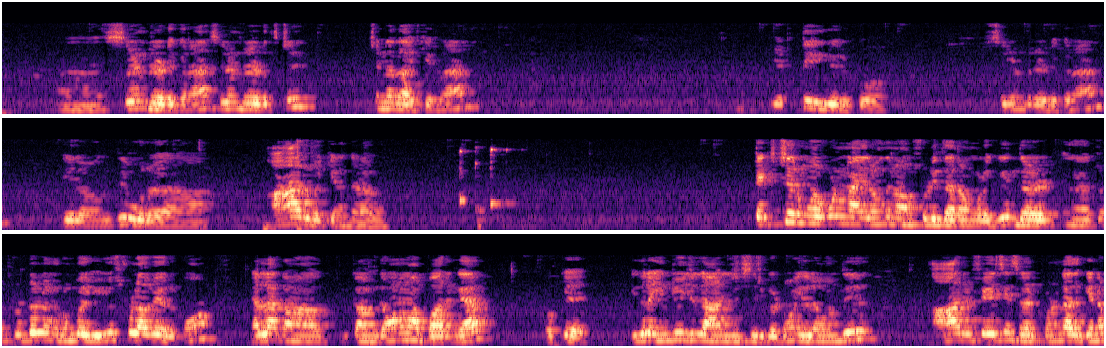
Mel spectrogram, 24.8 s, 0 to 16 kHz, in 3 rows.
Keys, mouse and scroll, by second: 0.8 shift+a, 1.7 s, 7.8 shift+a, 10.5-12.2 drag, 12.2 s, 14.0 s, 15.0-15.7 scroll up 7, 15.7 s, 16.8 ctrl+s, 17.2 click, 18.0 scroll up 4, 18.3 alt+a, 18.6-21.0 scroll down 2, 21.4 click, 22.3 Tab, 24.5 alt+a.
